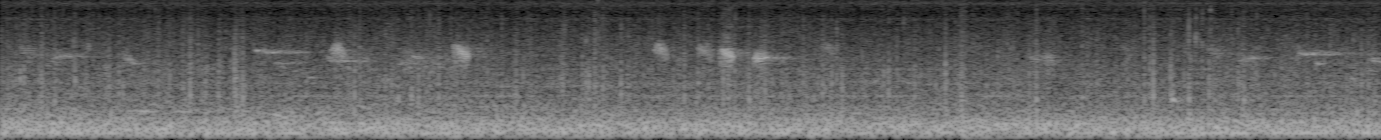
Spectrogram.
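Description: Steady rain patter, with small birds giving short high chirps scattered through it, most of them between about one and a half and four seconds in.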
